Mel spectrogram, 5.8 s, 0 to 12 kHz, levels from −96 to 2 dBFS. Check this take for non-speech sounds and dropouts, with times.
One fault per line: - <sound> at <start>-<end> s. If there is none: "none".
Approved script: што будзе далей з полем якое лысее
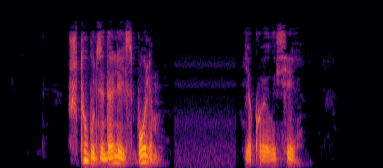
none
